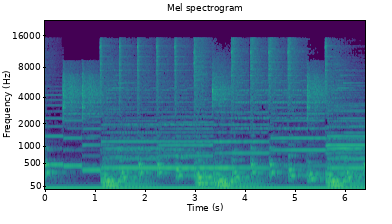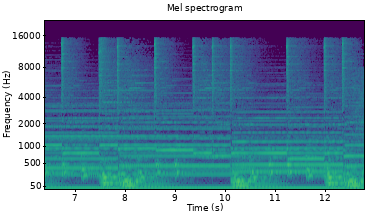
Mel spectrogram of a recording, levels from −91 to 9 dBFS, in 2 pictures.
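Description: Nothing technically wrong turns up anywhere in this one, so there's no fault to point to at any moment in the audio.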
